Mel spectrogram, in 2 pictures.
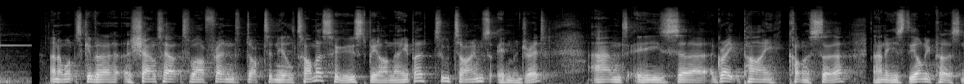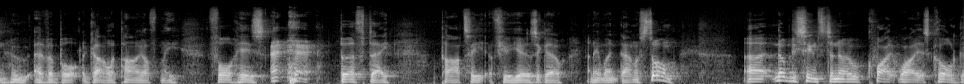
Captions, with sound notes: And I want to give a shout out to our friend, Dr Neil Thomas, who used to be our neighbour - two times - in Madrid. And he's a great pie connoisseur, and he's the only person who ever bought a Gala Pie off me, for his (Coughs!) birthday party, a few years ago, and it went down a storm. No-one seems to know quite why it's called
